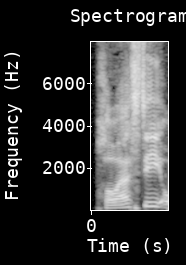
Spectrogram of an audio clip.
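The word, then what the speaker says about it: Ploiești: who'd been shot down over the Ploesti oil fields. Did I say that right? – Yes, you did.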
